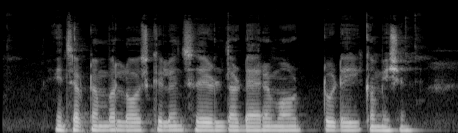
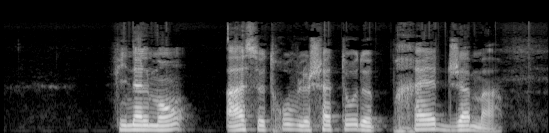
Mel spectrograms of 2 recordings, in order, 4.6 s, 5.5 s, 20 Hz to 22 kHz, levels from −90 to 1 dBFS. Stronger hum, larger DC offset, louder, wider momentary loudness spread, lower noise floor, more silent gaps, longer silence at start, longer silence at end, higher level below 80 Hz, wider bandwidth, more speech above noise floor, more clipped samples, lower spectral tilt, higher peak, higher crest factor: neither; neither; second, -24 LUFS vs -17 LUFS; second, 5 LU vs 11 LU; second, -61 dBFS vs -68 dBFS; neither; second, 0.55 s vs 1.15 s; about the same, 0.4 s vs 0.5 s; second, -58 dBFS vs -46 dBFS; about the same, 10.5 kHz vs 11.5 kHz; second, 38 dB vs 52 dB; neither; about the same, -6.5 dB/octave vs -6 dB/octave; second, -8 dBFS vs 0 dBFS; about the same, 16 dB vs 18 dB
